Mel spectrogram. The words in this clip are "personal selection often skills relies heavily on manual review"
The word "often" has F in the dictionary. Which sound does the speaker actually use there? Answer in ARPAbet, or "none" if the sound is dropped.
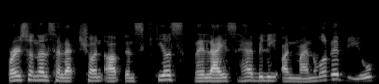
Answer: P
